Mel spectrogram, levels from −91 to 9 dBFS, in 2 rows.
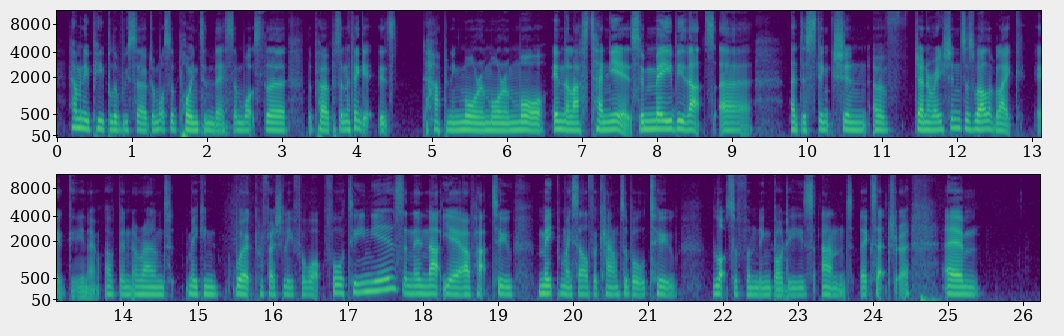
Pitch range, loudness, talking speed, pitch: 145-160 Hz, -24 LUFS, 170 wpm, 150 Hz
